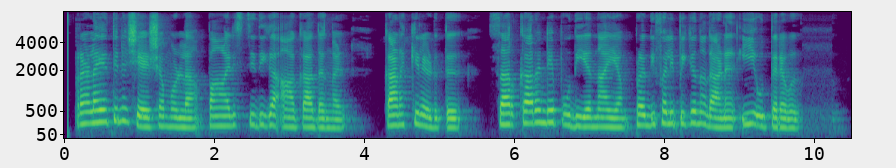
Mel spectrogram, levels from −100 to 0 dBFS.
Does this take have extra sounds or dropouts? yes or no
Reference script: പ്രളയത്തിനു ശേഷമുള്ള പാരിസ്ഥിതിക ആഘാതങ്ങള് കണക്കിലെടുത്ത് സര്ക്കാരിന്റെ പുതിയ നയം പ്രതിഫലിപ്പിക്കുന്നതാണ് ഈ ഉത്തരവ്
no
